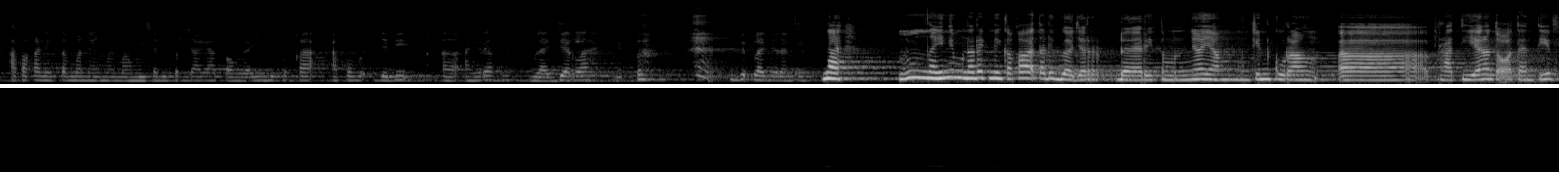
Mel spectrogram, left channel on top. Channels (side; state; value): right; silent; 56 dB below the other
